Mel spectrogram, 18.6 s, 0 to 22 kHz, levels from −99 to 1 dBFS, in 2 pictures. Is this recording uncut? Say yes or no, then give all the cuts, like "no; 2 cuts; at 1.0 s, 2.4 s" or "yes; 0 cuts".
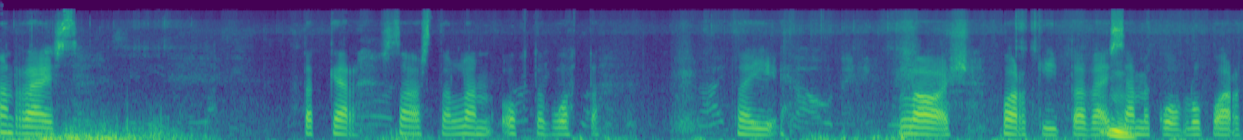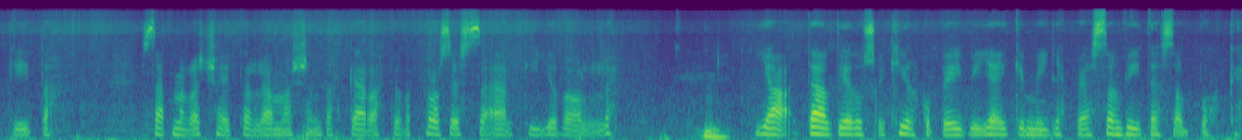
yes; 0 cuts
